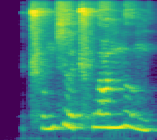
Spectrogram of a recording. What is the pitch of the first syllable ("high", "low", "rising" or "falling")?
rising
